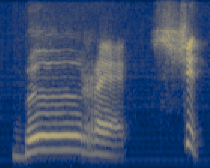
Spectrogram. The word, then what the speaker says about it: Bereshit: Maka ini membacanya Bereshit.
